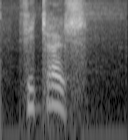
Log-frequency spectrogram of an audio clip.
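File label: "vitreus", Dutch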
